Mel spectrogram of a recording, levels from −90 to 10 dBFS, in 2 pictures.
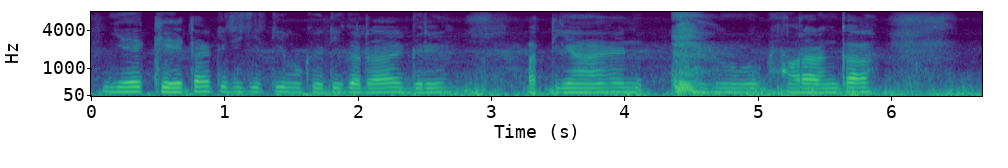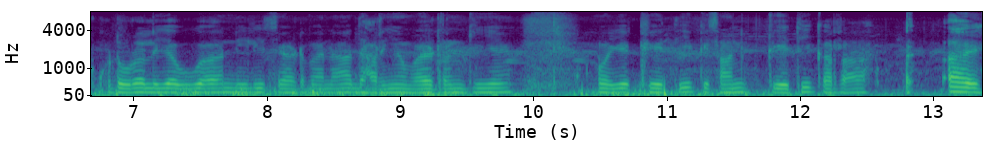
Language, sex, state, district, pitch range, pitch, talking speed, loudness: Hindi, male, Uttar Pradesh, Budaun, 145-155 Hz, 150 Hz, 180 wpm, -24 LUFS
